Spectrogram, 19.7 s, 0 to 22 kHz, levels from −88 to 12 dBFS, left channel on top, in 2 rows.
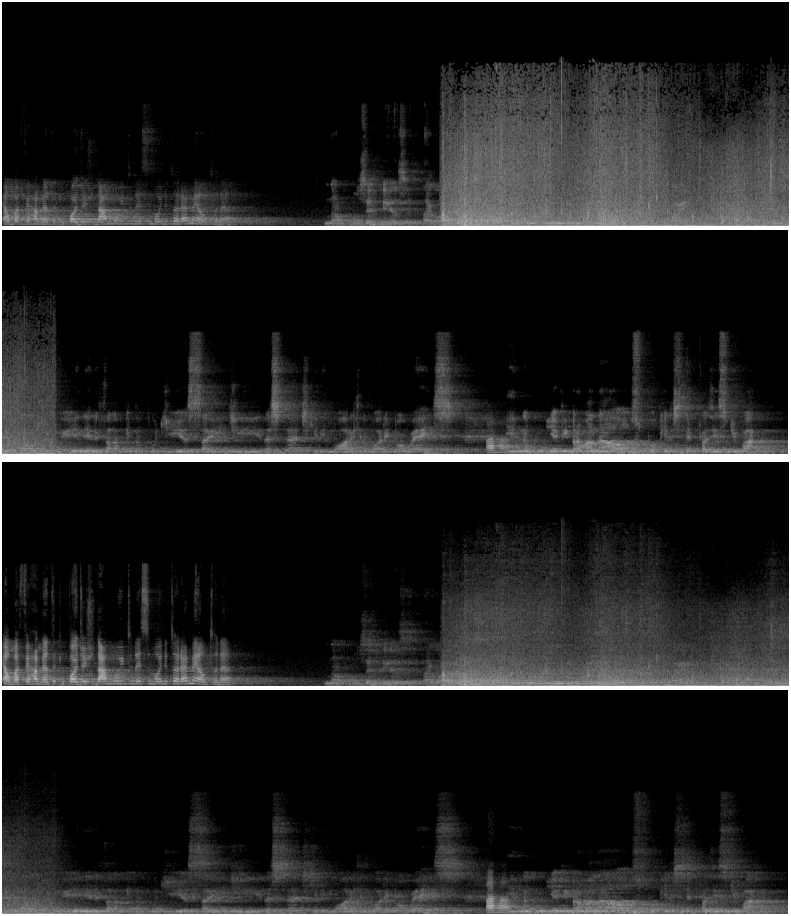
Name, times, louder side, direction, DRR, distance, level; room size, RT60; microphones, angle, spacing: voice 1, 0.0-2.9 15.9-16.2, right 6 dB, 80° right, 14 dB, 0.5 m, -29 dB
voice 2, 4.0-19.2, left 1 dB, 75° left, 3 dB, 1.7 m, -36 dB
sound 1, 5.5-10.5, left 3 dB, 90° left, 0.6 m, -29 dB
24.0 x 9.1 x 4.0 m, 2.8 s
head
